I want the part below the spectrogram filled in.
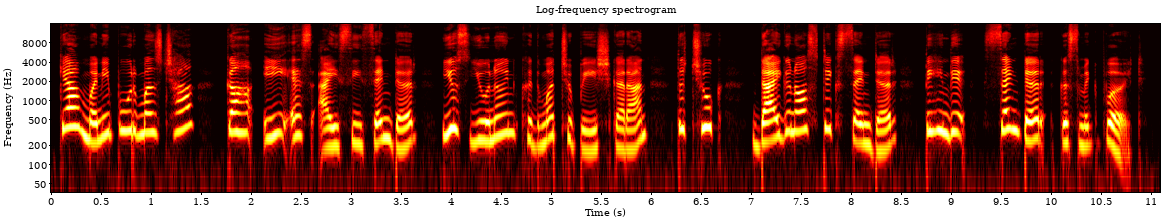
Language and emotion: Kashmiri, neutral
